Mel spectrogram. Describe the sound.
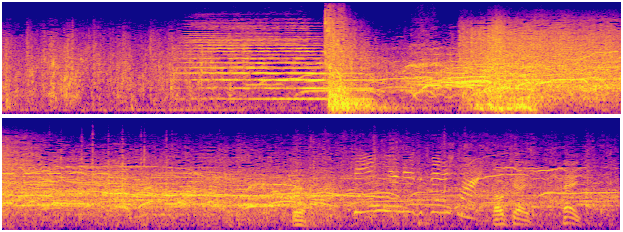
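A sharp starting-gun crack for a race rings out after a brief electronic tone, followed by another bang and a loud crowd roaring and cheering throughout, with voices shouting in the background.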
